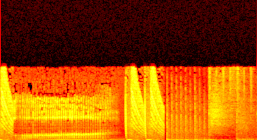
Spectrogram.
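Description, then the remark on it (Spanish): A loud, drawn-out snore rumbles for over a second, then breaks into a couple of sharp snorting bursts and rougher noisy breaths. “Sus noches son solo para roncar.”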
